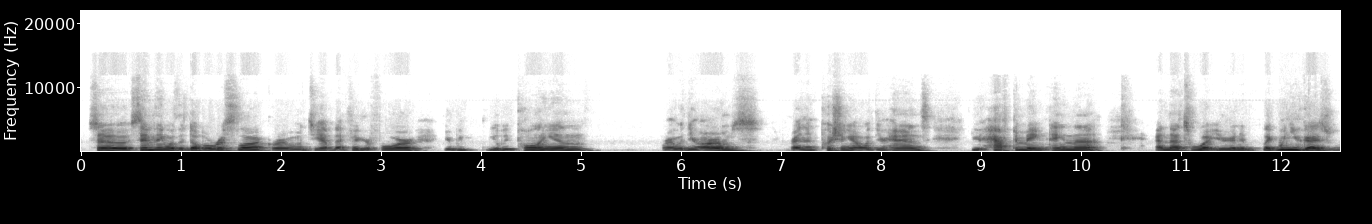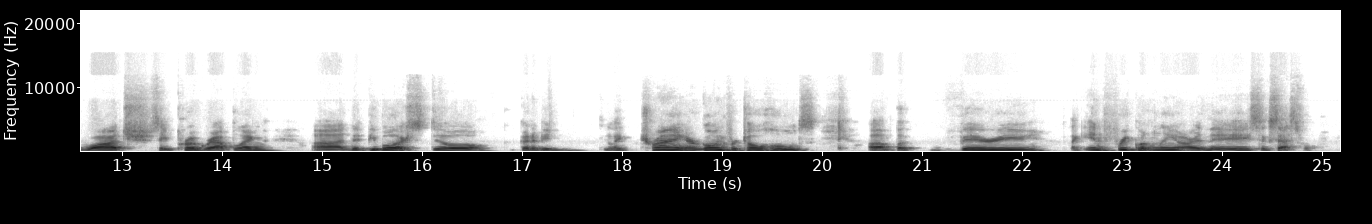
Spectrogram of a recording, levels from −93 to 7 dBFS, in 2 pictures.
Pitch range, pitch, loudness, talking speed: 120-145 Hz, 135 Hz, -17 LUFS, 175 wpm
